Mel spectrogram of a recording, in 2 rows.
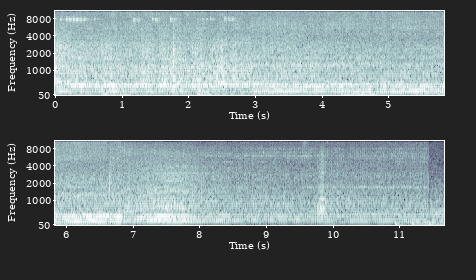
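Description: Volkswagen Rabbit's 16-valve 2.0-litre four-cylinder running at a steady idle after its oil change. About seven seconds in it revs up and back down as the car moves off, then it is quieter toward the end.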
